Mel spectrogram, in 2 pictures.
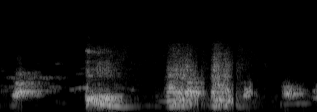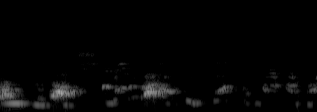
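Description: A dog barking: several loud barks in the first half, the strongest about one and two seconds in, followed by quieter, shorter sounds.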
